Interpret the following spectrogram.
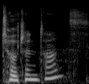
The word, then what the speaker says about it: Totentanz: And you should tell me what it's called, because I'm afraid to try to pronounce it myself. That's okay. It's called Totentanz.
